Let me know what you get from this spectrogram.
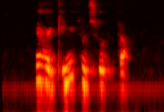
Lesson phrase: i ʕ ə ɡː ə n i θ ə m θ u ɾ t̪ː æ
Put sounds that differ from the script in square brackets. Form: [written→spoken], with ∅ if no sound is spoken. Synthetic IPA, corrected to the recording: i ʕ ə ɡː ə n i θ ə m [θ→s] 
